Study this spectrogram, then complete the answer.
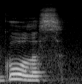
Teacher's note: On le prononce bien comme le O. Et la deuxième syllabe, on a encore le O, mais on ne le prononce pas comme le O, mais plutôt comme le A, puisqu'il n'est pas accentué. Donc c'est golas.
